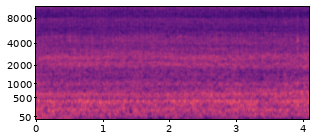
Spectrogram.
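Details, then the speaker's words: Toyota Hilux, clutch that chirped with the pedal released, after reassembly and lubrication: engine running with a steady, even idle and no chirping or squeak from the transmission or bellhousing, a normal idle with quiet clutch. "Oke teman-teman Setelah semuanya terpasang dan mesin dihidupkan tidak terdengar lagi suara jangkrik dari transmisi ini telah kita lakukan pelumatan"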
